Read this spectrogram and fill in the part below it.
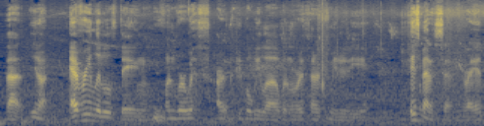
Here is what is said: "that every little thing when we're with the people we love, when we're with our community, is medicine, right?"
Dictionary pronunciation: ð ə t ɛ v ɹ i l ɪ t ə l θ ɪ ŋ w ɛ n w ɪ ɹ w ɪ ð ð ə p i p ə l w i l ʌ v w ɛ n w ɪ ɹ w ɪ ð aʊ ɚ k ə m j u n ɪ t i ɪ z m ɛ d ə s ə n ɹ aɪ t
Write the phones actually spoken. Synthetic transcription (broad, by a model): ð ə t ɛ v ɹ i l ɪ t l θ ɪ ŋ w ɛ n w ɪ ɹ w ɪ ð ð ə p i p l w i l ʌ v w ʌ n w ɪ ɹ w ɪ ð aʊ ɚ k m j u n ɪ t i ɪ z m ɛ d ə s ə n ɹ aɪ t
